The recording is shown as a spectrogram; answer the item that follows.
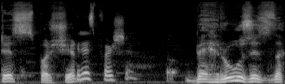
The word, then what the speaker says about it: Behroze: Behrouz is the correct pronunciation. Behrouz.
